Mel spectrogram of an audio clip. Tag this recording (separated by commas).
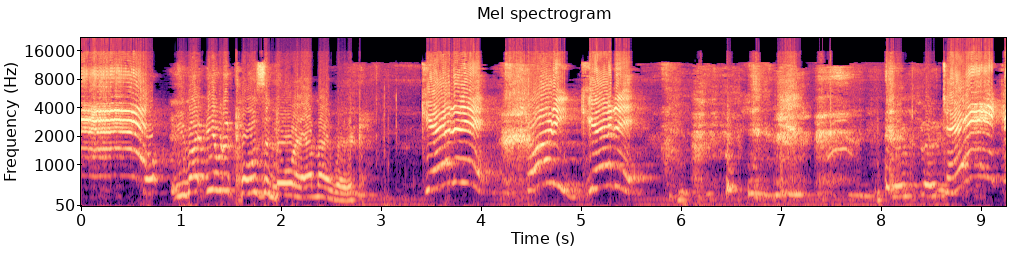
Screaming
